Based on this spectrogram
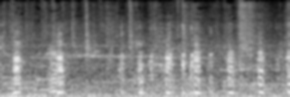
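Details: Ducks for sale at a shop, giving short, harsh, nasal quacks repeated several times a second, over a loud low hum.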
